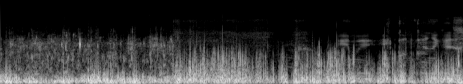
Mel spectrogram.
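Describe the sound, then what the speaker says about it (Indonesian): Strong, gusty wind roars continuously over a small boat at sea during an octopus-hunting trip in extreme weather, a dense buffeting rush close to the microphone with water and hull noise beneath. "Angin terlalu nih"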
